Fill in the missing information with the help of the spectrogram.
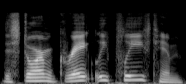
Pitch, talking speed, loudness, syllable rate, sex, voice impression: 150 Hz, 160 wpm, -18 LUFS, 4.0 syllables/s, male, masculine, adult-like, tensed, powerful, clear, halting, calm, friendly, lively, kind, slightly modest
